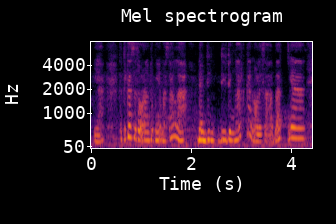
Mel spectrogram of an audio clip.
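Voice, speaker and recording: A woman's voice: fairly high pitch, expressive, brisk, vocal fry, warm tone. A middle-aged woman reading tarot cards in a chatty, advising way, calling her listeners "dear". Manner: chatty, calls listeners "sayang", counsel-giving. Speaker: tarot reader.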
